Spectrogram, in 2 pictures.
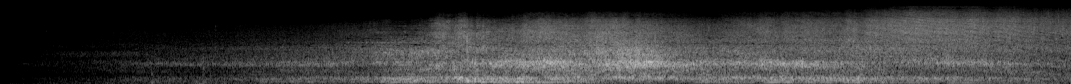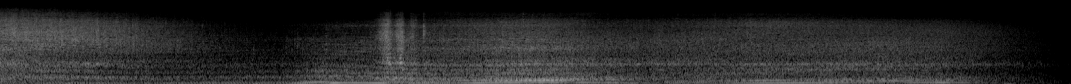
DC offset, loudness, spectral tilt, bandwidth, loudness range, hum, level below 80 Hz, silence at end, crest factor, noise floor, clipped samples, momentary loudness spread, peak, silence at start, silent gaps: under 0.1%; -25 LUFS; -2.5 dB/octave; 16.5 kHz; 17 LU; none; -50 dBFS; 0.6 s; 22 dB; -67 dBFS; under 0.1%; 22 LU; -6 dBFS; 1.3 s; none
